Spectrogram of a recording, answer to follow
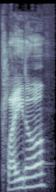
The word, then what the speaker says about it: Klanar: So welcome to my review section of the Kefine Klanar. Obviously rhymes with planar.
